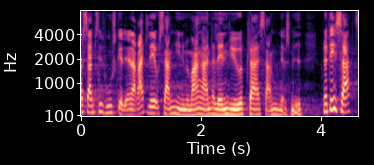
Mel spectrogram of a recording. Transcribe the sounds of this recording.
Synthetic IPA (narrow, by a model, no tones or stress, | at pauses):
ɒ̽sɑ̈mt͡sʰið̰ˠihusɡ̥æd̥enæɐʁɑ̈d̥lɛʊ̰sɑ̈mn̩lḭːnəmemɑ̈ŋəɑ̈nd̥ʁɐlænəʋiøʊd̥̚pʰlɑ̈ɪɐæsɑ̈mn̩lḭːnəɒ̽smeð̞ˠ | nɒd̥e̝æɐsɑ̈ɡ̥̚d̥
